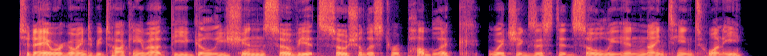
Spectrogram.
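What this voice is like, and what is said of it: Dry voice. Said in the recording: “my voice is a bit dry on this episode ... it really tends to dry me out”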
